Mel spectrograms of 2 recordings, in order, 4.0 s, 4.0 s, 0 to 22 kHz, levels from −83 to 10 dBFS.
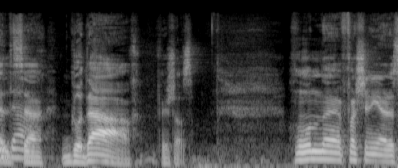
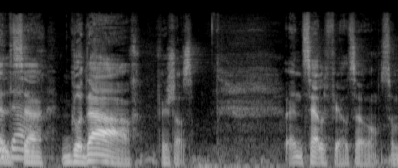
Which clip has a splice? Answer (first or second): second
